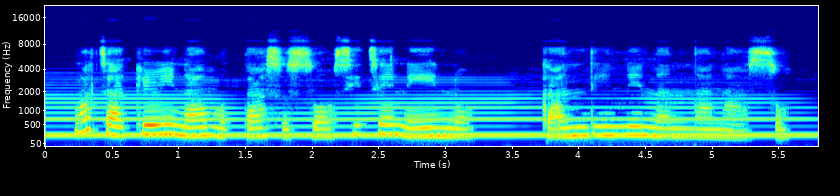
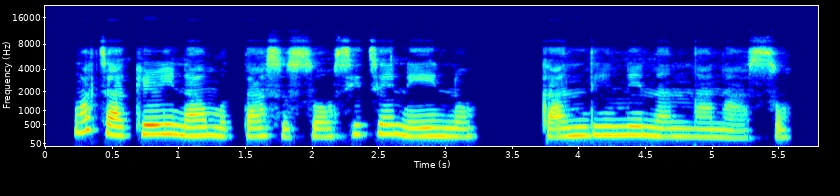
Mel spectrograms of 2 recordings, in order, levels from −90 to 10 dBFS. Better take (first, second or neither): second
